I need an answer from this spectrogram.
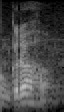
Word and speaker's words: ग्रह: यह तो ग्रह एक होता है नीचे गृह।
